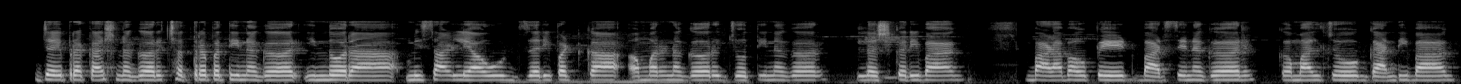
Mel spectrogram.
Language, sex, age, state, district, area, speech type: Marathi, female, 30-45, Maharashtra, Nagpur, urban, spontaneous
